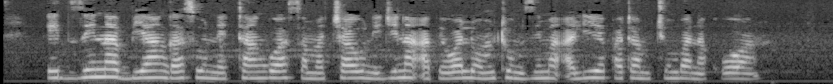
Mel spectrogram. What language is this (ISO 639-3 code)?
swa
